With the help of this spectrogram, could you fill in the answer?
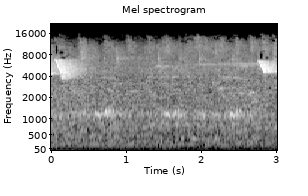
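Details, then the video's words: Male purple sunbird calling, one high, shrill descending note at the start and another at the end, separated by soft, lower chirping from distant birds. "Purple sunbird call, Male purple sunbird calling, Purple sunbird, Purple sunbird song, Sunbird sound"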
